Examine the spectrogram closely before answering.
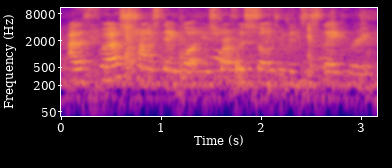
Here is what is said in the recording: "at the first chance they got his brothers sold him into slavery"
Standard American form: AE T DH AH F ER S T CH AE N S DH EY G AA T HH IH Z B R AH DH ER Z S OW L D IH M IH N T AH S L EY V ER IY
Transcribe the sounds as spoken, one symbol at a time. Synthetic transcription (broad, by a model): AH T DH AH F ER S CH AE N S DH EY G AA T HH IH Z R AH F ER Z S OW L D IH M IH N T AH S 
